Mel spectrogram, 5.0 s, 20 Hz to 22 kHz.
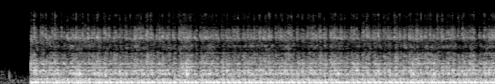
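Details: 334 small-block Chevy V8 after break-in and oil change: catches instantly, settles into a steady, slightly lumpy low rumble, no knocking; sounds good, still needs a little tuning.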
